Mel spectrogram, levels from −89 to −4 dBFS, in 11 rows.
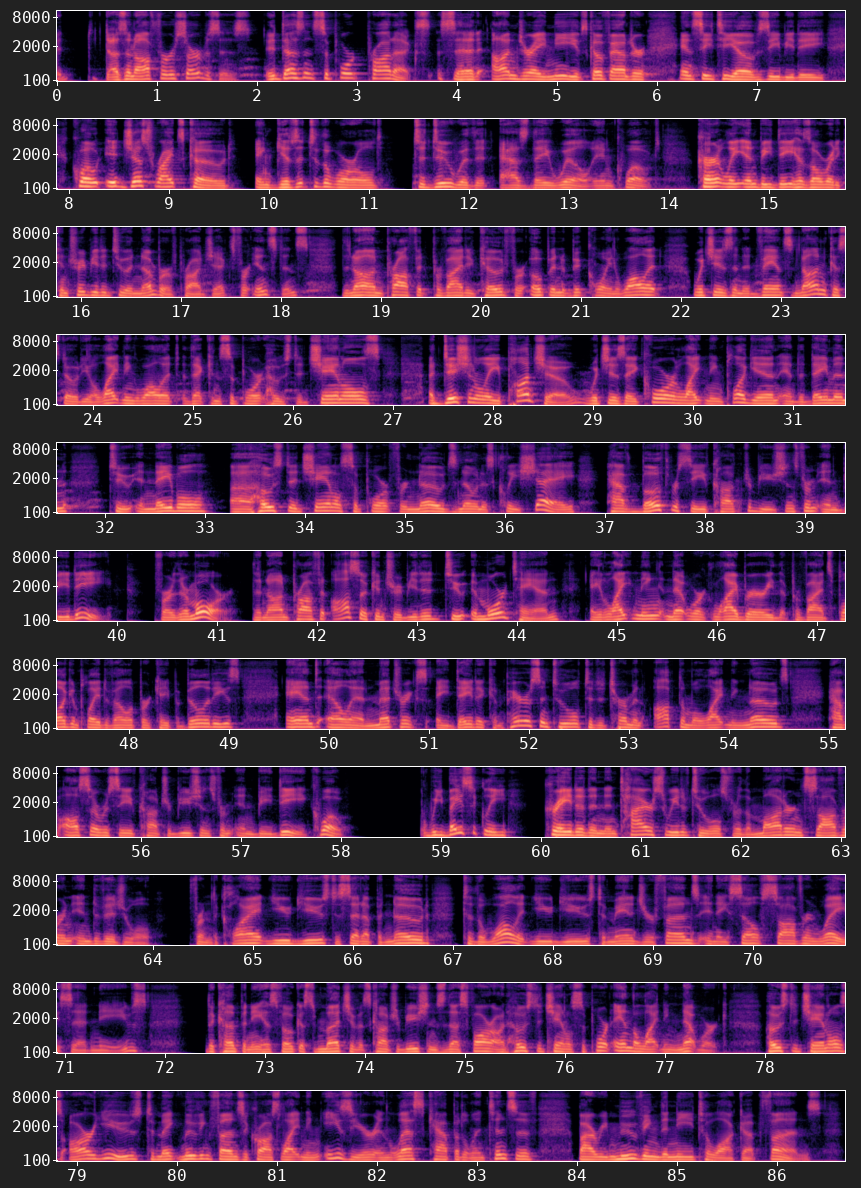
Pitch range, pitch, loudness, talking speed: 120-150 Hz, 135 Hz, -24 LUFS, 150 wpm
